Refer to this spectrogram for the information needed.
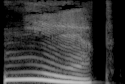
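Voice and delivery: exasperated, moaned refusal; groaning. A narrator's reading. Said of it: "простонал Дэниел".

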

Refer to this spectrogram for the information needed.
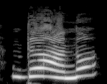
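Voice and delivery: put-on high, loud protesting girl; spoiled rich girl. A narrator's reading. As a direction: start to object, then falter. Лия protesting, cut off.

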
